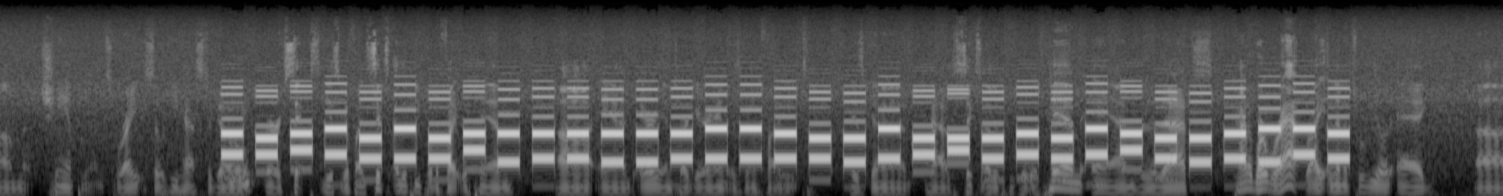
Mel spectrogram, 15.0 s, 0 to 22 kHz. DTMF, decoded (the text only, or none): 870946402552256654167*48490415395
